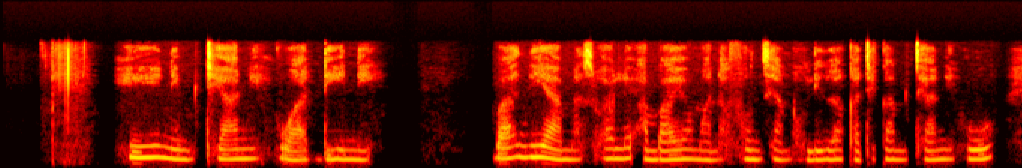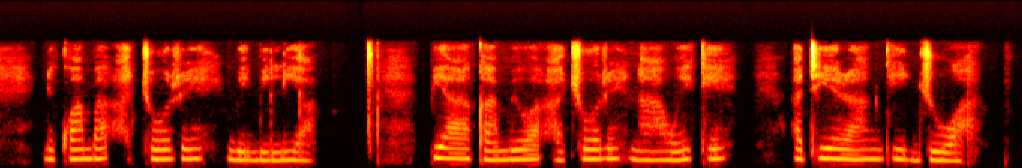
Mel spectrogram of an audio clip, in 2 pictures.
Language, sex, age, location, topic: Swahili, female, 18-24, Nakuru, education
